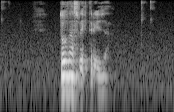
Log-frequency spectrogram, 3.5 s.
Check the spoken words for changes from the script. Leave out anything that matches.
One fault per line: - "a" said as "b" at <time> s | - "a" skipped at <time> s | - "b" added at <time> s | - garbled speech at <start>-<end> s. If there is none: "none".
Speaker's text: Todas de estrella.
none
